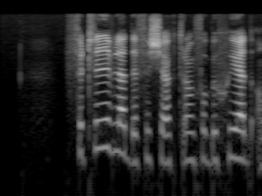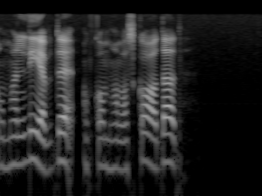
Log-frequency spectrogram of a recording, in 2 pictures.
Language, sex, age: Swedish, female, 28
